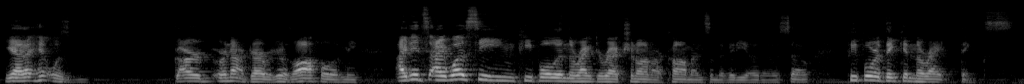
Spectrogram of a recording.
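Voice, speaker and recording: A man with an average-pitched voice talks casually as a livestream host. He rambles through his thoughts, backing up and correcting himself as he answers his viewers. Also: animated, a little fast. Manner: rambling, thinking aloud with frequent self-corrections. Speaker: streamer and host.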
